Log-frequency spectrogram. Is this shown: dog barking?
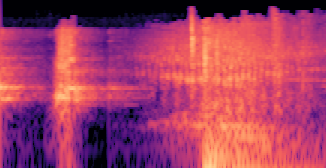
yes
